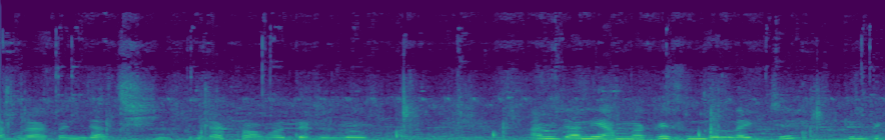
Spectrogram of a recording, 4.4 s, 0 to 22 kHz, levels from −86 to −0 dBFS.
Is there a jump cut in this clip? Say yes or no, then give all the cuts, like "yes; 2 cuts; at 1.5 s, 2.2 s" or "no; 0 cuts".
no; 0 cuts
